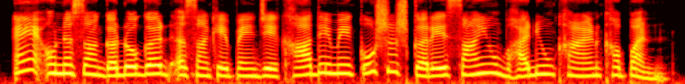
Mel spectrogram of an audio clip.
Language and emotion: Sindhi, neutral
